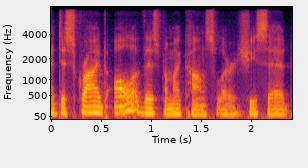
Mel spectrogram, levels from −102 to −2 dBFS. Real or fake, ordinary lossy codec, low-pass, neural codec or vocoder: fake; Opus, 64 kbps; 7.2 kHz; codec, 24 kHz, 0.5 kbps, DualCodec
